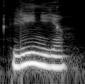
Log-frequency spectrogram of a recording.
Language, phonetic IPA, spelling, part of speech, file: Ukrainian, [ˈlʲinʲijɐ], лінія, noun, Uk-лінія.ogg
- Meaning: line (path through two or more points)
